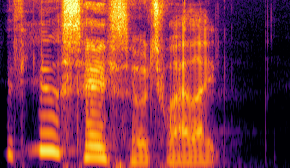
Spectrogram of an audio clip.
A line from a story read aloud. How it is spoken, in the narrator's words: Spike said with a yawn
